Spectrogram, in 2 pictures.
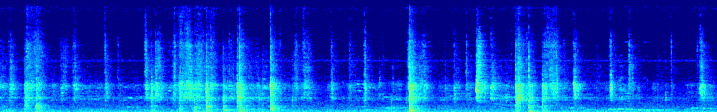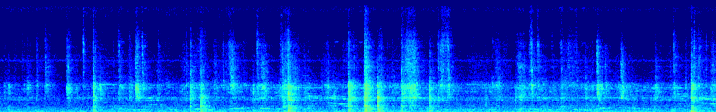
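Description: Sneakers scuff and squeak on a concrete floor.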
